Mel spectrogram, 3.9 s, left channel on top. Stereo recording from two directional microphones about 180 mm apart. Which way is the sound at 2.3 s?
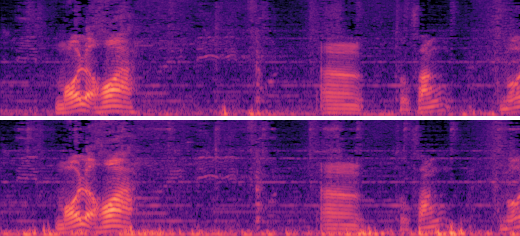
15° left (ahead or behind).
